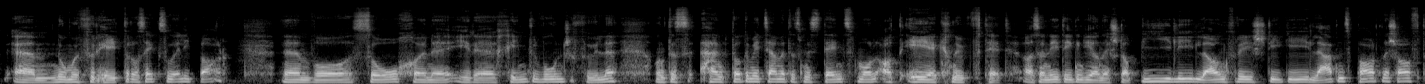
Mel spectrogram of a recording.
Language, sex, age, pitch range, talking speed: German, male, 30-49, 105-135 Hz, 155 wpm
